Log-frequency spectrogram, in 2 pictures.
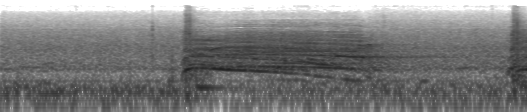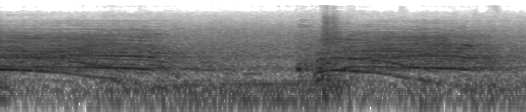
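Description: A group of people yelling together in unison three times. Each call starts sharply and falls in pitch over about two seconds, with several voices heard at once.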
